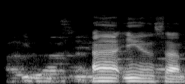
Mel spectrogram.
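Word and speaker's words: إنسان: di kata Al diperhatikan kata alinsan itu Ain atau Hamzah insan i-nya insan Innal Hamzah berarti dibacanya Insan terus illadina amanu atau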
